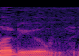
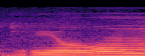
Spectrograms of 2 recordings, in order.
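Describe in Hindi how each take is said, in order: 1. इसके अक्षर छोटे और जल्दी-जल्दी बोले जाते हैं। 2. इसके अक्षर बहुत लंबे खींचकर बोले जाते हैं। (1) "फास्ट" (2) "इसको बोलते हैं प्रणव प्लुत उच्चारण"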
